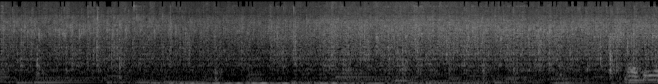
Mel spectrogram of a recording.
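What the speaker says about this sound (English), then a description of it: "Just going for some nice color on each side of them, and then we're going to baste them in butter." Steaks searing in a hot pan, a dense, continuous close sizzle with faint low rumbling underneath and a few small clinks near the end, no talking.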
